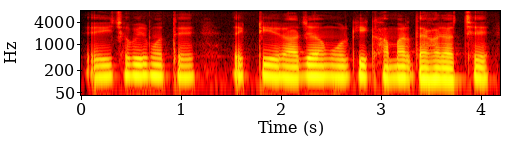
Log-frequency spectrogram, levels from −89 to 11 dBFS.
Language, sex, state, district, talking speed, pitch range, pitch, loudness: Bengali, male, West Bengal, Cooch Behar, 130 wpm, 125-140 Hz, 135 Hz, -18 LUFS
